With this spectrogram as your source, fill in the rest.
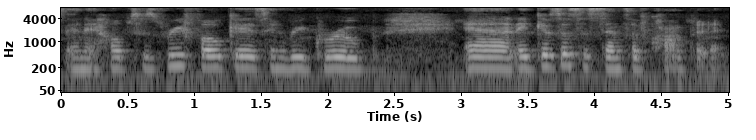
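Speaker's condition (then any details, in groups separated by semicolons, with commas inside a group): No condition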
